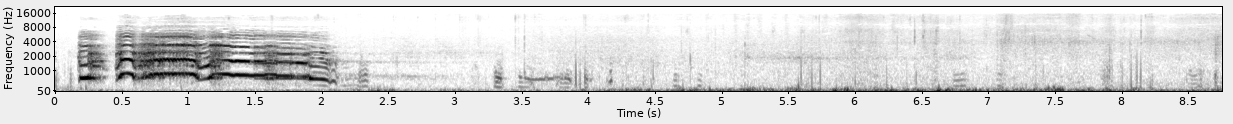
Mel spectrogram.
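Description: Marans rooster crowing once, a loud crow of about two seconds with a short break near its start. A few soft clucks follow about three seconds in.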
